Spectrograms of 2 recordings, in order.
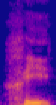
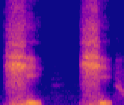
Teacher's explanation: o som ganha um chiadinho ele fica palatalização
